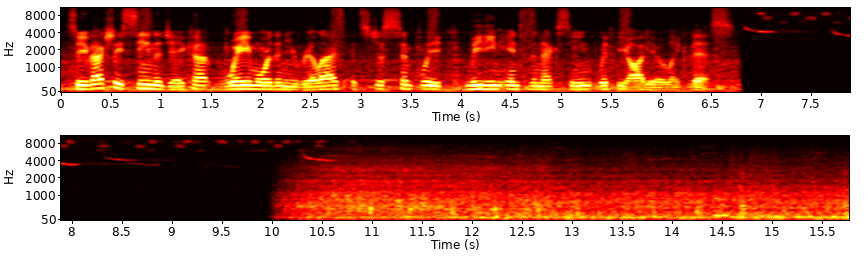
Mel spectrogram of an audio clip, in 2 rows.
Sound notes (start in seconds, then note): 6.7 birds chirping; 10.1 train passing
